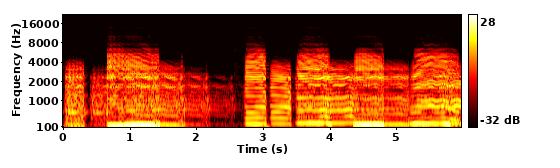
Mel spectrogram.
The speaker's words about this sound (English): It's just a really good fuzz octave. That's great. And not noisy, not particularly noisy at all. And not out of control either. And like not out of control, so you add the delay in there.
